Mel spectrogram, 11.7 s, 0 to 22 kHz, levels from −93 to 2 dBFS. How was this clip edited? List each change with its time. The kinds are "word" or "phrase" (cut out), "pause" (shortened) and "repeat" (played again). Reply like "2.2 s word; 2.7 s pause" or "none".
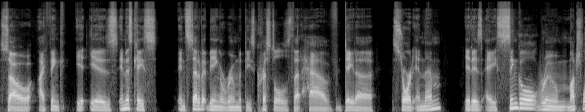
none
